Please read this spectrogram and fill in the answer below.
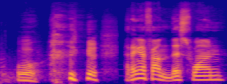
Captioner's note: giggle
